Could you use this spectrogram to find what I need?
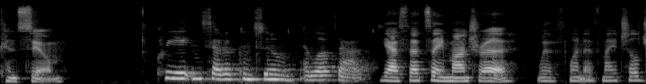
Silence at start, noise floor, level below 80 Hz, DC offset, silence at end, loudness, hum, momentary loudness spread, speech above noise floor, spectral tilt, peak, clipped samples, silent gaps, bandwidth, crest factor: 0 s; -74 dBFS; -68 dBFS; under 0.1%; 0 s; -25 LUFS; none; 12 LU; 50 dB; -5 dB/octave; -8 dBFS; under 0.1%; none; 17.5 kHz; 18 dB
